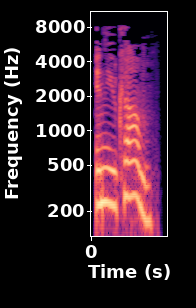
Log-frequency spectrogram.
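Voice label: "In you come", English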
